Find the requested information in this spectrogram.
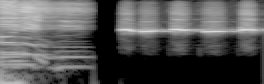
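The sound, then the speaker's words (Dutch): A person whistles a short tune of about five brief, evenly spaced high notes at nearly steady pitch. The whistling follows a fading musical sound and is heard alone. “Niet alleen de vogels fluiten in april, ook Toyota-rijders.”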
